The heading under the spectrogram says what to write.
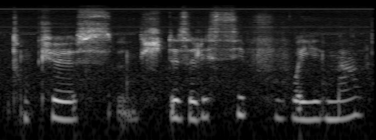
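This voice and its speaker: Whispering at a very slow pace in a Quebec accent, a woman is heard over noticeable background noise. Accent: Québécois French. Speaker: YouTuber, collector. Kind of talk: casual vlog show-and-tell. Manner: hesitant, many fillers.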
